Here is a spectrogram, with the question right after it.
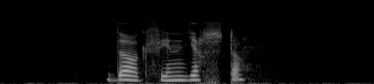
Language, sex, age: Norwegian, female, 24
